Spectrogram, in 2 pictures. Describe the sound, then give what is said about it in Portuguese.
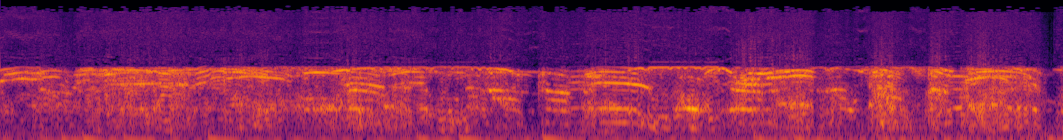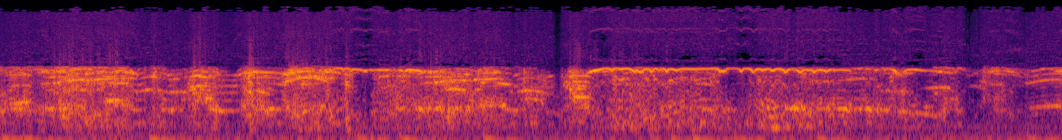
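A crowd of protesters demonstrating over dust shouts and chants together, loud, in a dense continuous roar of many voices that barely lets up for about ten seconds. “Muito bem, cadê o grito dessa turma aqui?”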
